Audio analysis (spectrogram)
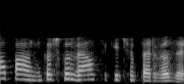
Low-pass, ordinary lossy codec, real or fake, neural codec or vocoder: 3.6 kHz; MP3, 24 kbps; fake; codec, 16 kHz, 4.8 kbps, FACodec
